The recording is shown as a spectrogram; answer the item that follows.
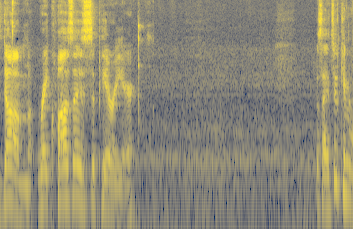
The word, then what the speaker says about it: Rayquaza: Just like with Rayquaza being Rayquaza, I call him Rayquaza.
